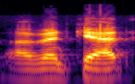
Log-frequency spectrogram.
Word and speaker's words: Venkat: my pleasure so let's just dive in there event cat hey by the way how close did I get to pronouncing your name correctly you got that right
